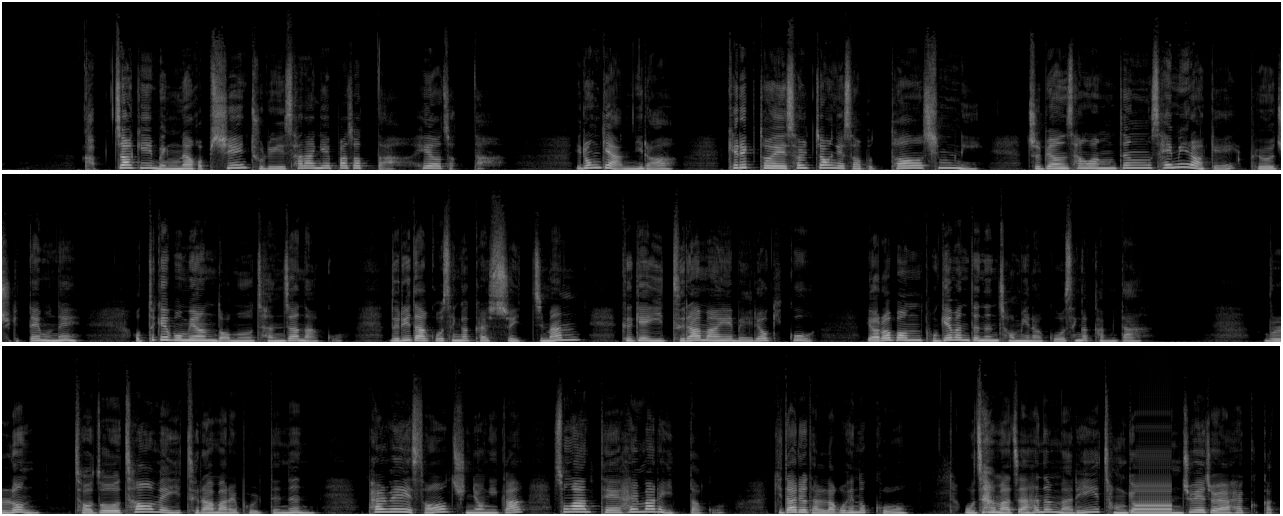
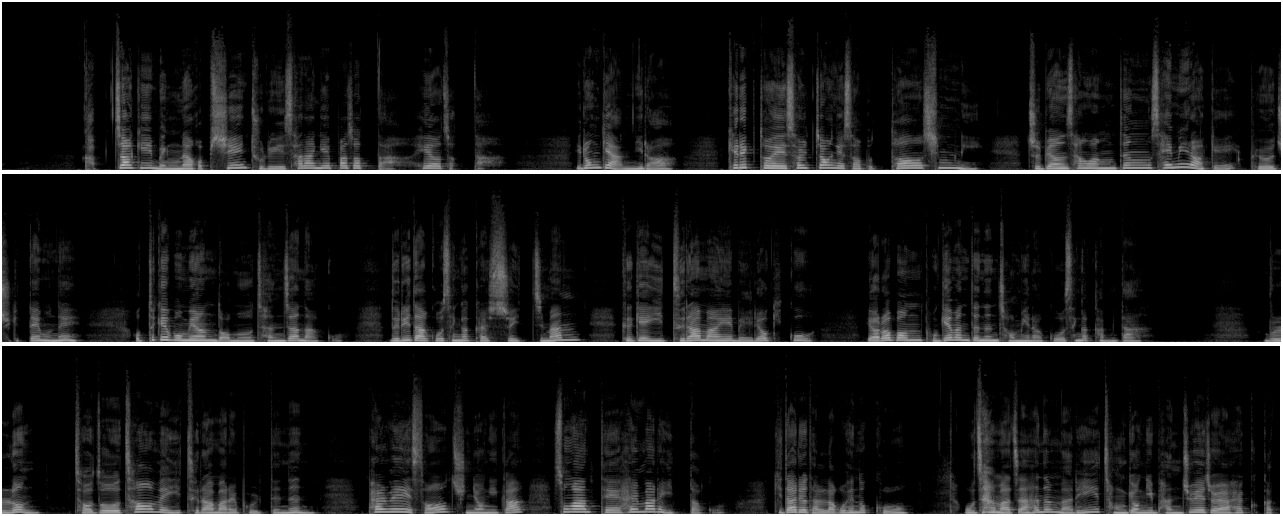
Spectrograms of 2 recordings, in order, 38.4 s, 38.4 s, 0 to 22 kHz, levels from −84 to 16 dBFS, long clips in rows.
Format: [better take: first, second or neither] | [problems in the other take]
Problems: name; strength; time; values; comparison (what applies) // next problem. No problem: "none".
second | audio freezing; at 37 s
